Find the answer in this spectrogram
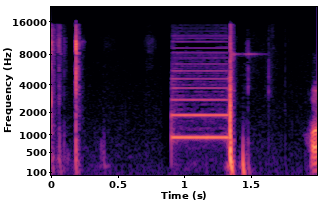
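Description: A short electronic beep from a phone, one steady tone of about half a second near the middle, with a few light clicks before it and a sharp click as it ends.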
